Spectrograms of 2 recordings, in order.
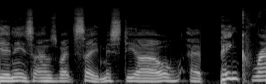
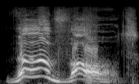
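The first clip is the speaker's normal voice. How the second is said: very loud, dramatic, booming game-show host voice; 3 semitones higher, 9 dB louder than usual. Asked to say the Vault like a game show, game show announcer voice. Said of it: "that's like your game show voice".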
